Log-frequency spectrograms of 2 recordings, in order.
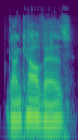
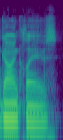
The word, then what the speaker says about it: Gonçalves: This is interesting to me because it's been reported that Kaylee Goncalves, or Goncalves, I've heard it pronounced either way. You'll see in a minute. But I think it's Goncalves.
